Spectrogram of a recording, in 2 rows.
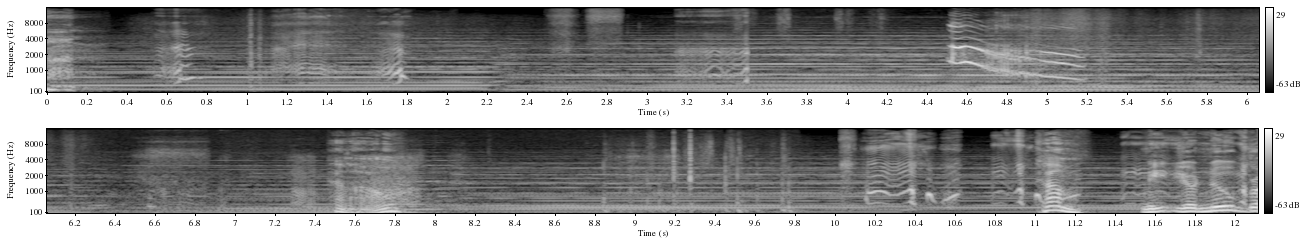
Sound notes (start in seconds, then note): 1.1 cooing; 4.1 yawns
